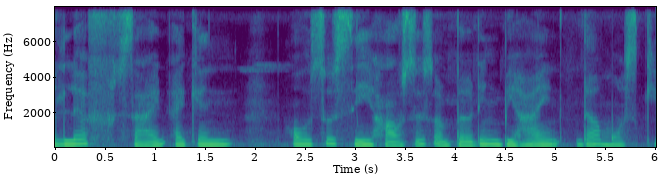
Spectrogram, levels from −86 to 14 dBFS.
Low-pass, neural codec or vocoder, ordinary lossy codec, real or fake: none; none; none; real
